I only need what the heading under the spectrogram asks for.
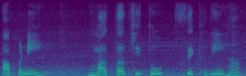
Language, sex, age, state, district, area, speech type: Punjabi, female, 18-30, Punjab, Sangrur, rural, spontaneous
